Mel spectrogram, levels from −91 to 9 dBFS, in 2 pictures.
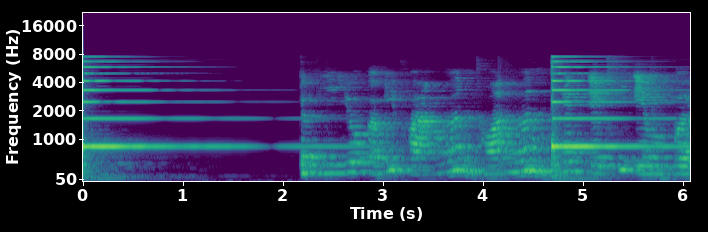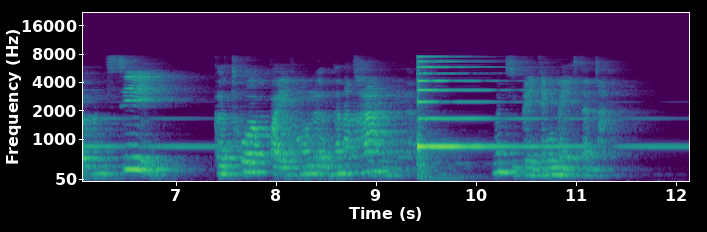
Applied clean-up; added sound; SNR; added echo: none; Keyboard (musical); -3 dB; reverberation time 0.8 s.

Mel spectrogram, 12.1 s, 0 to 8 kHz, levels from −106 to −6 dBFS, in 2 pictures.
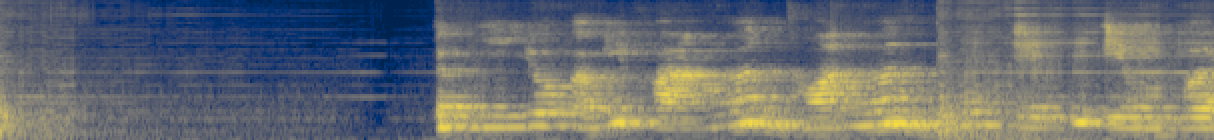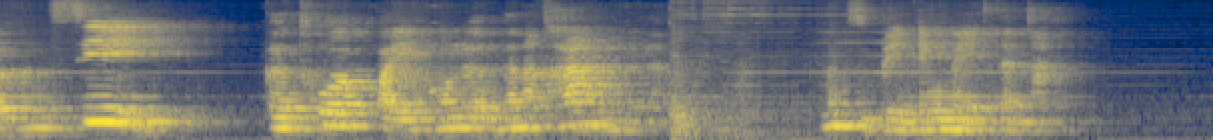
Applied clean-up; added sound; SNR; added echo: neural separator model SepFormer DNS4.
